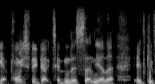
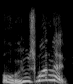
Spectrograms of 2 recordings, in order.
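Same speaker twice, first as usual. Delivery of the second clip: wondering. Retold or imitated. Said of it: "And I'm thinking".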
